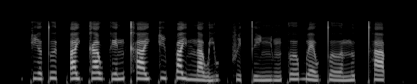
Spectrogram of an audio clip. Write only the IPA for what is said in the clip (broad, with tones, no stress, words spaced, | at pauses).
ki˧ə̯t̪ɯː˥˨t̚ ʔa˥˨jka˥˨wke˧˥n kʰa˧˥j ki˧˥pa˥˨j na˧˩wju˥˨k̚ fi˧˩t̚ t̪iː˩ɲo˩˧ŋkɤː˧˥bɛː˩˧w t̪ɤː˩nu˧˥t̚ t̪ʰa˧p̚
